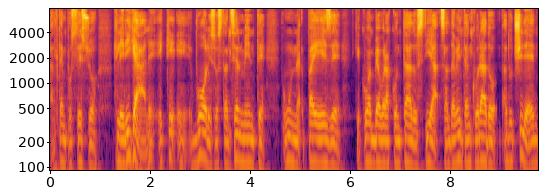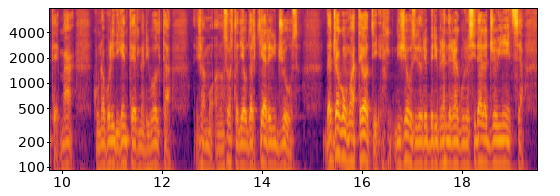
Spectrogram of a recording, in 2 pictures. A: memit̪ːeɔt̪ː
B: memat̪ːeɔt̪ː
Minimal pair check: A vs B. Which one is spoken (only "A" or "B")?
B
